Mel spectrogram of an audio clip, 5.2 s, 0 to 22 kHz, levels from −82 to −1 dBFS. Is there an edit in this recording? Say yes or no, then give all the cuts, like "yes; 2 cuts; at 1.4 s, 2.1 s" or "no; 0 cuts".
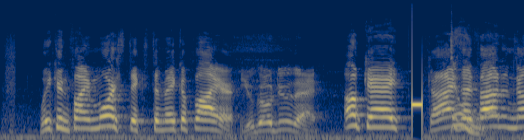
yes; 1 cut; at 4.2 s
